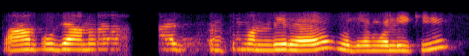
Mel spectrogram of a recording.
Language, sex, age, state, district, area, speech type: Hindi, female, 30-45, Uttar Pradesh, Prayagraj, rural, conversation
